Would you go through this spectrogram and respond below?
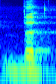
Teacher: It's made the same way as p, but now our voice is on, right? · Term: stop sound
